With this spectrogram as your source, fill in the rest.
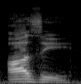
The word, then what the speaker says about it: Aussie: So afternoon is arvo in Aussie slang. O-Z-Z-I-E. Smornin'. Smornin'. And he used the syllabic N at the end of the word. Okay, whoa. I'm sorry. It's A-U-S-S-I-E, but it's pronounced O.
